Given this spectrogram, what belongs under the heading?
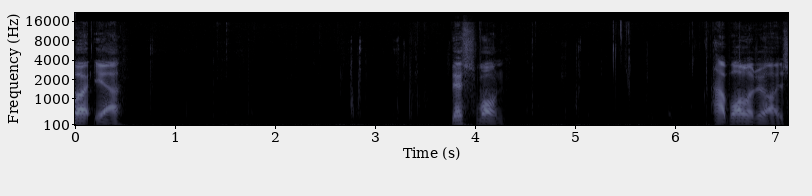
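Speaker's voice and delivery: talking with a mouth full of food. Going over a past video, then apologizing: talking with mouth full. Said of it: "My mouth is full".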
